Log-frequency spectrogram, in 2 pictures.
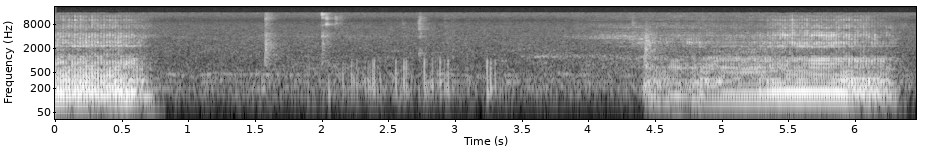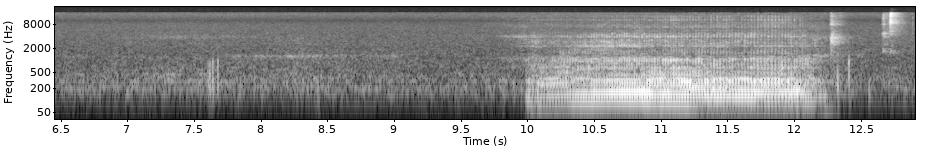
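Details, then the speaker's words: Sleeping St. Bernard dog that fell asleep while being shaved: loud, rumbling snores, three long breaths about four seconds apart, quiet room noise between; snoring. "The snoring dog. Of course, he gets quieter when I pull out the video camera."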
